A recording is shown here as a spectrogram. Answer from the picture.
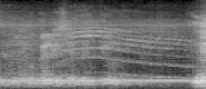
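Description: A young child's high-pitched, drawn-out whine falling slowly in pitch for about a second and a half, over a steady low hum.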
